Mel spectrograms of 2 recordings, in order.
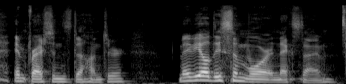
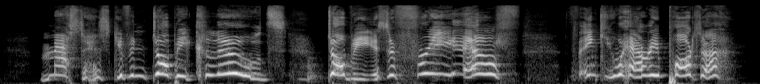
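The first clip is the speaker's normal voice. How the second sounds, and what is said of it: Impression of Dobby the elf. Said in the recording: “I can also do a really good Dobby impression ... But I can do a really good Dobby ... That's actually really good ... That was really good.”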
